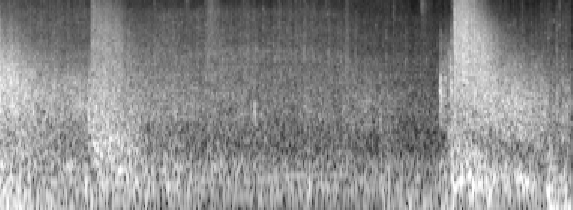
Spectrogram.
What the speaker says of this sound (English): You can get a lot of shots out pretty quickly.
